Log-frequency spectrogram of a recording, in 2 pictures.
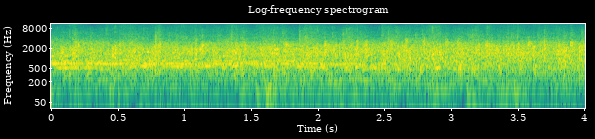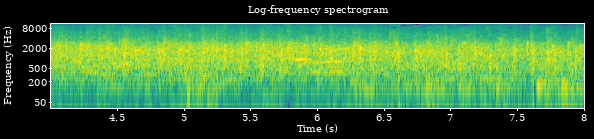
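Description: A large audience applauding, many hands clapping together at a steady level.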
